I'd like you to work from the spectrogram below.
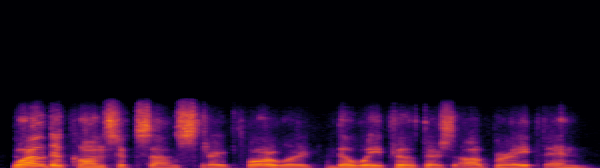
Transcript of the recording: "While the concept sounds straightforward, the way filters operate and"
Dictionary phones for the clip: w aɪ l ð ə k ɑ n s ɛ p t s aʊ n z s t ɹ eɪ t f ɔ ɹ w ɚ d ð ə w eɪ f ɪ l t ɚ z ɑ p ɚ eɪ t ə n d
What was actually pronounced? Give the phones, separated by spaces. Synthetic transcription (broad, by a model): w aɪ l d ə k ɑ n s ɛ p t s aʊ n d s t ɹ eɪ t f ɔ ɹ w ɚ d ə w eɪ f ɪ l t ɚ s ɑ p ɚ eɪ t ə n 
